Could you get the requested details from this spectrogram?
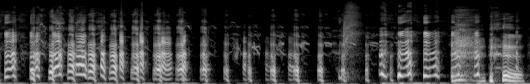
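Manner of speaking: high helpless laughter; long high giggling fit. Real, not acted. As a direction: laugh until you can't speak. Long laugh mid-sentence.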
